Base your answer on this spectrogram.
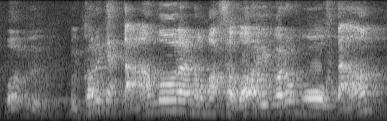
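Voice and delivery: retold exasperated shout; exasperated urging. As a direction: insist loudly, at the end of your patience. Retelling his exasperated plea to Laura.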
